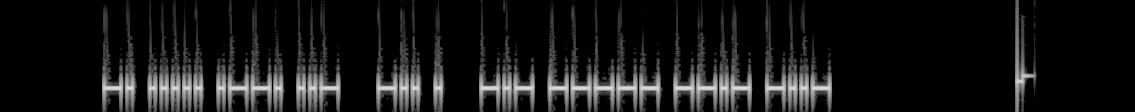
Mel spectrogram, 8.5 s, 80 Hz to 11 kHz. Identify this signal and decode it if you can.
Morse code, heard as a keyed tone, about 28 wpm, 700 Hz. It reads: N5PU DE K0QX
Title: USA Callsign DE Callsign - 4 Characters - 28wpm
